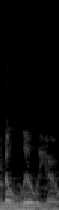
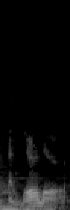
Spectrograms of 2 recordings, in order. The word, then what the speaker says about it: Milala: It's not Mililia, whatever. It's the Milala. Okay. It's because of the way it's spelt, it's looked a little weird.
